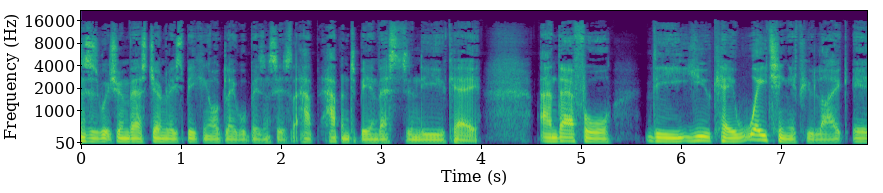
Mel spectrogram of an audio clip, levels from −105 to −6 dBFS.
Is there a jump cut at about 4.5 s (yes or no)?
no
